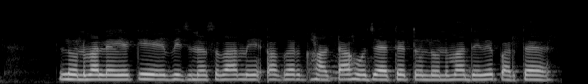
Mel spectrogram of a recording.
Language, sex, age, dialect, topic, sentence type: Magahi, female, 60-100, Southern, banking, question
